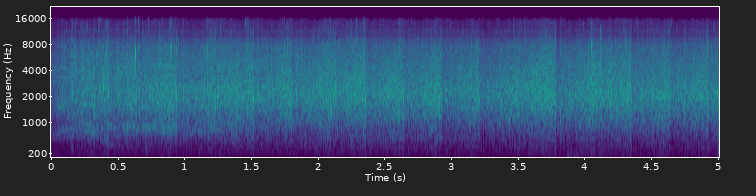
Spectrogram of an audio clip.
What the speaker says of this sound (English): I appreciate you all clapping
